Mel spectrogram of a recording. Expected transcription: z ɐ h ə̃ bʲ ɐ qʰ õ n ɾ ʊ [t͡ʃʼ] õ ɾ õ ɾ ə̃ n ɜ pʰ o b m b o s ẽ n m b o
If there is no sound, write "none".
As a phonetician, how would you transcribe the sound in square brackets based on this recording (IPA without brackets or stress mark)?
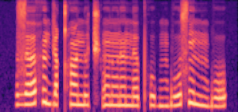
t͡ʃʼ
